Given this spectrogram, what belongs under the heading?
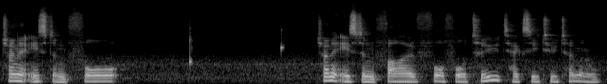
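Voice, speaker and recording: Speaking at an unhurried pace, this man voices an air traffic controller in a sim game. His creaky, mid-range voice has a dark tone as he gives short, by-the-book radio instructions.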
